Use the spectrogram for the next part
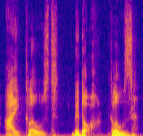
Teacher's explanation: Mas quando você está falando do verbo, aí tem uma pequena variação que esse s tem som de Z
